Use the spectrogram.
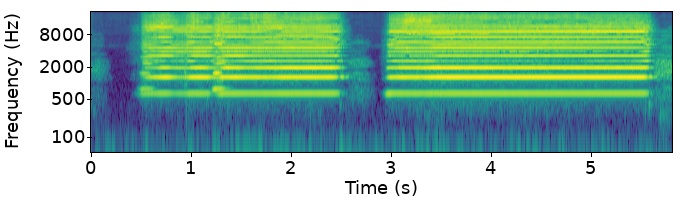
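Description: A single sustained reedy tone from a key of C harmonica, played on hole 5, held steadily, pausing briefly then resuming, clear and close with no talking.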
